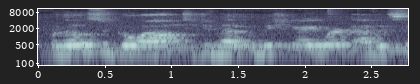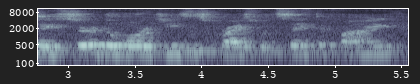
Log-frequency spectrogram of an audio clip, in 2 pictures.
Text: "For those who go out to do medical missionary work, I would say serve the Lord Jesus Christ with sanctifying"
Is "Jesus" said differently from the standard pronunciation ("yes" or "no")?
no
